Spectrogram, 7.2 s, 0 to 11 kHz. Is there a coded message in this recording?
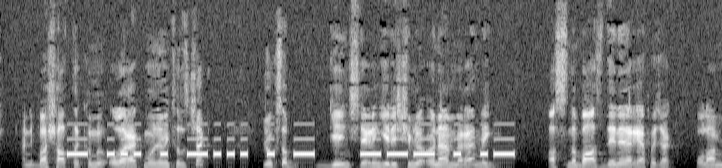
Yes: Morse code (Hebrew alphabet) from 0.6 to 5.2 s, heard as a keyed tone, machine-sent, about 18 wpm, 970 Hz, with speech in Turkish. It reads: תשובות הוא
